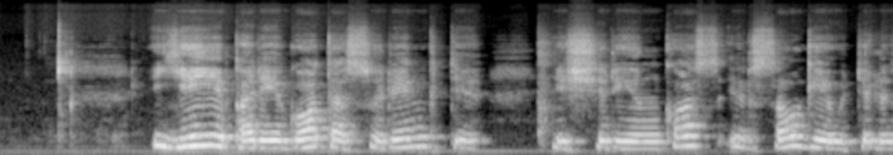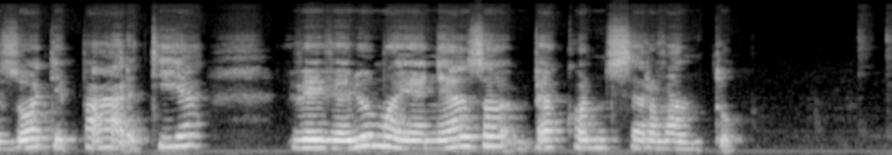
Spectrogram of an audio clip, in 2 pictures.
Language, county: Lithuanian, Kaunas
